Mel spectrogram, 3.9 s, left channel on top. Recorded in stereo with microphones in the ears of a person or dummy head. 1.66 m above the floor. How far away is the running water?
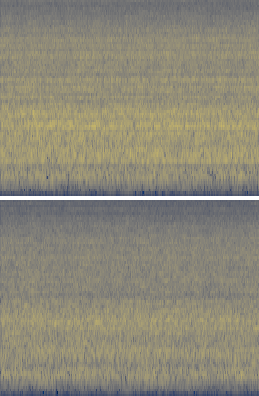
About 5 m.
